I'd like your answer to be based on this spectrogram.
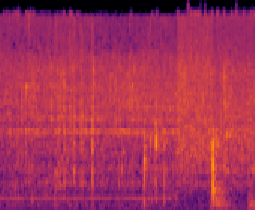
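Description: Celery sizzling in olive oil in a pan on the stove, a steady close frying hiss with occasional pops and stirring scrapes.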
